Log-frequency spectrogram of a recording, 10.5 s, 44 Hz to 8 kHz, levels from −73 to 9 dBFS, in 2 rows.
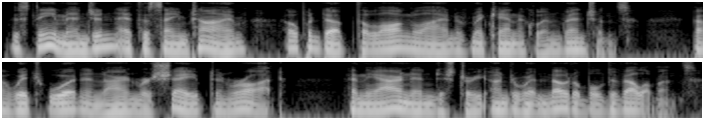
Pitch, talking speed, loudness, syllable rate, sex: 90 Hz, 175 wpm, -17 LUFS, 5.8 syllables/s, male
